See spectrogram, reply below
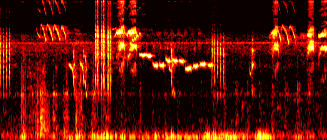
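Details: Brown-chested jungle flycatcher singing as bait for rival males: high, clear whistles slurring down, interrupted by harsh buzzy bursts, then a long series of pulsed chirps over a faint low rumble.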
